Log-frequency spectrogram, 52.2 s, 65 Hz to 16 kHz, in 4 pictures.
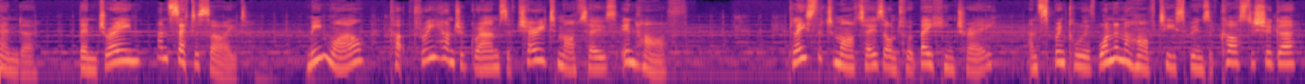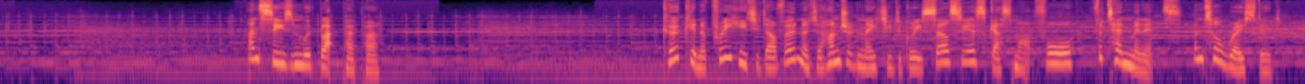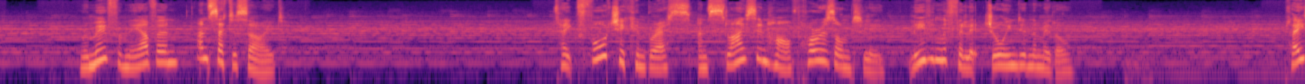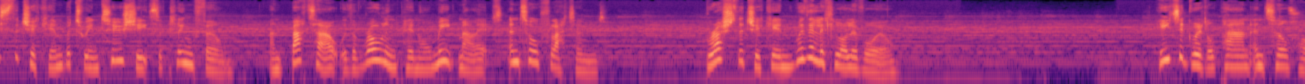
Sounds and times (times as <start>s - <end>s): Speech: 0.0s - 2.5s, 3.1s - 6.8s, 7.9s - 13.0s, 15.6s - 16.8s, 19.7s - 25.8s, 26.9s - 28.9s, 31.7s - 36.8s, 39.0s - 45.2s, 46.2s - 48.1s, 50.7s - 52.2s
Music: 0.0s - 52.2s.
